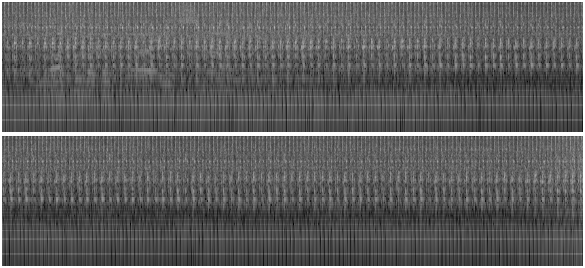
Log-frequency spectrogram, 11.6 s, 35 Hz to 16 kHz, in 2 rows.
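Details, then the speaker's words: Kia Sportage 1.7 CRDI D4FD diesel, 15,000 km, idle with oil filler cap open: louder clatter, steady knock about three per second, some blow-by escaping the filler; dealer suggests injectors, unconfirmed; diesel knocking. "А сейчас откроем крышку горловины. Итак, мы видим звук и даже часть выхлопа выходит."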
